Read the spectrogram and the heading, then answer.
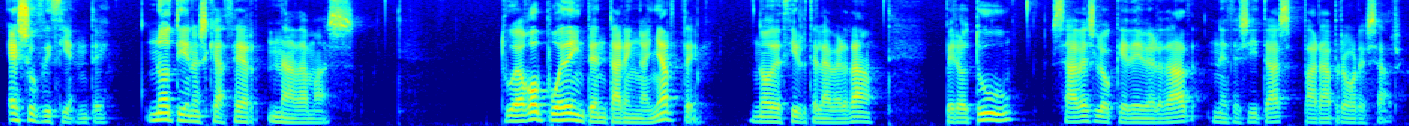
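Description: A young man from Spain with a Spanish accent, hosting a podcast lesson for learners and speaking slowly and clearly like a teacher. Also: on the low side. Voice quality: slow, clear teacher speech.

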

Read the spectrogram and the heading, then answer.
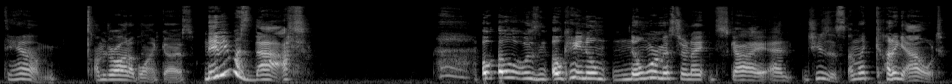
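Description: A woman's voice: on the high side, animated, a little slow. A young woman from Canada hosting a podcast alone, rambling casually with many fillers and some swearing. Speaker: podcast host. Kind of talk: casual solo chat.

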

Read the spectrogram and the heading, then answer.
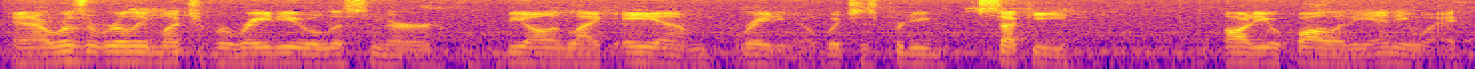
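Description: A man's voice: flat delivery, a little fast. A middle-aged American man chatting casually and reminiscing as a podcast co-host. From Kansas City, United States. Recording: clearly noisy, rumbling background.

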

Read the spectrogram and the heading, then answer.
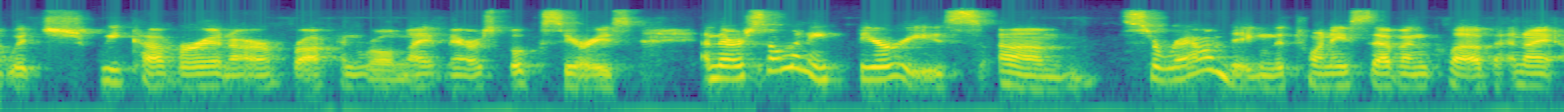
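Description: A woman's voice: fairly low pitch, gravelly, bright, forceful tone, a little hiss or hum, rough recording. A woman hosting a podcast interview in a conversational style. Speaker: podcast host.

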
